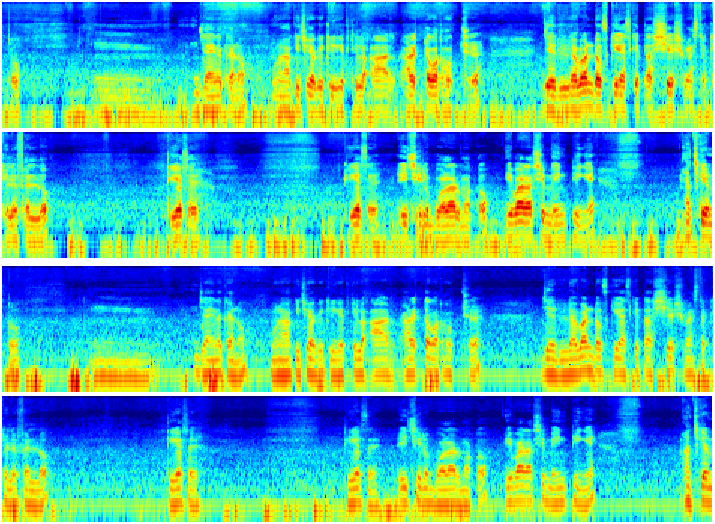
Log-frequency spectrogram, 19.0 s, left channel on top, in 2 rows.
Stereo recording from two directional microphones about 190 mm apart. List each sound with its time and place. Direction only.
0.1 s speech: 35° left (ahead or behind)
2.6 s speech: 40° left (ahead or behind)
7.3 s speech: 40° left (ahead or behind)
11.6 s speech: 40° left (ahead or behind)
14.1 s speech: 45° left (ahead or behind)
18.5 s speech: 30° left (ahead or behind)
